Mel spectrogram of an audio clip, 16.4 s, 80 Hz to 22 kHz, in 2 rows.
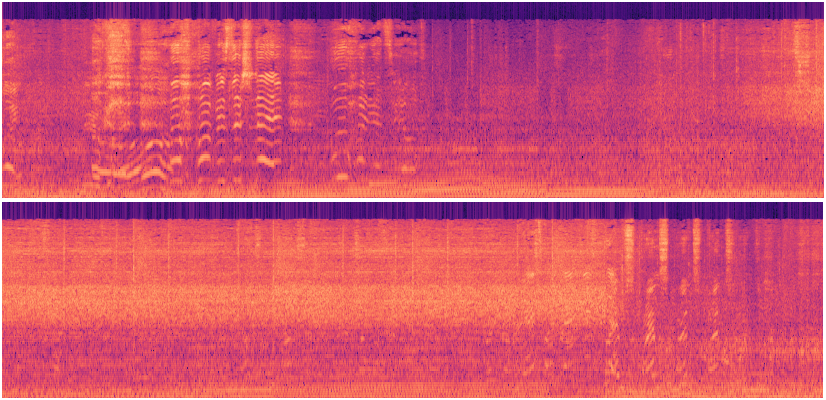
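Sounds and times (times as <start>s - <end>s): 
car engine and road rumble: 0.0s - 16.4s.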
